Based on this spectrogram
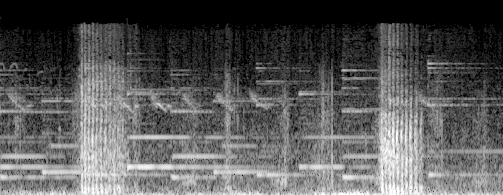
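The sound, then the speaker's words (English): A horse neighs and snorts in two loud bursts, about three seconds apart, with a steady murmur of hooves and stable noise underneath; no one speaks. “Horses have this sour, sweet, acrid smell, very warm smell.”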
